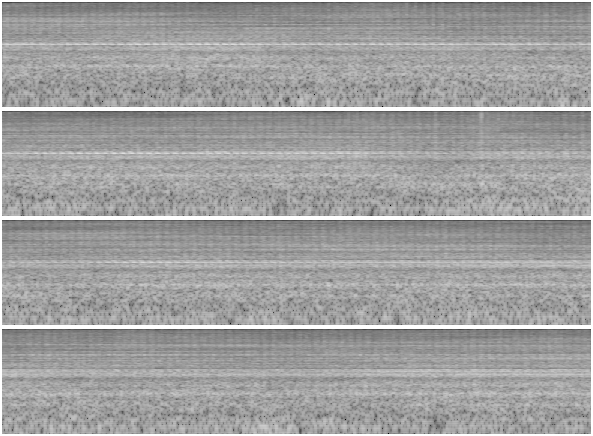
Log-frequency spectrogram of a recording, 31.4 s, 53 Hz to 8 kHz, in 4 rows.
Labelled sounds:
1.1	1.7	vessel noise, 1.3 to 7.4 kHz
1.9	2.2	vessel noise, 4.5 to 4.8 kHz
25.9	26.1	vessel noise, 3.4 to 3.6 kHz
30.1	30.4	vessel noise, 4.7 to 5.1 kHz

